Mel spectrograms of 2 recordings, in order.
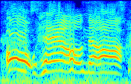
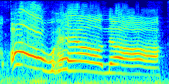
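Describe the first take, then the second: First: Crying out in panic, loud; panicked cry. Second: Drawn out slowly in rising dread. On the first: Gamer panicking as the monster rushes in, crying out. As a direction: break into a scared yell. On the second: Gamer seeing the monster coming, slow loud dread. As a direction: let it sink in, slow and loud. Sees the threat approach. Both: Real, not acted.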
